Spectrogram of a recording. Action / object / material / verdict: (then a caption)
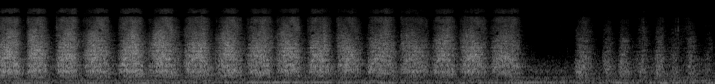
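scrape / woven textile rug scrubbed with a stiff brush / textile / none. A gloved hand scrubs a small, flat woven area rug, heavily dirty and muddy and covered in soapy foam, with a long-handled round brush. Quick, steady back-and-forth strokes make a bright, rasping swish at about three per second. Near the end the scrubbing pauses briefly, then resumes with softer strokes.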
